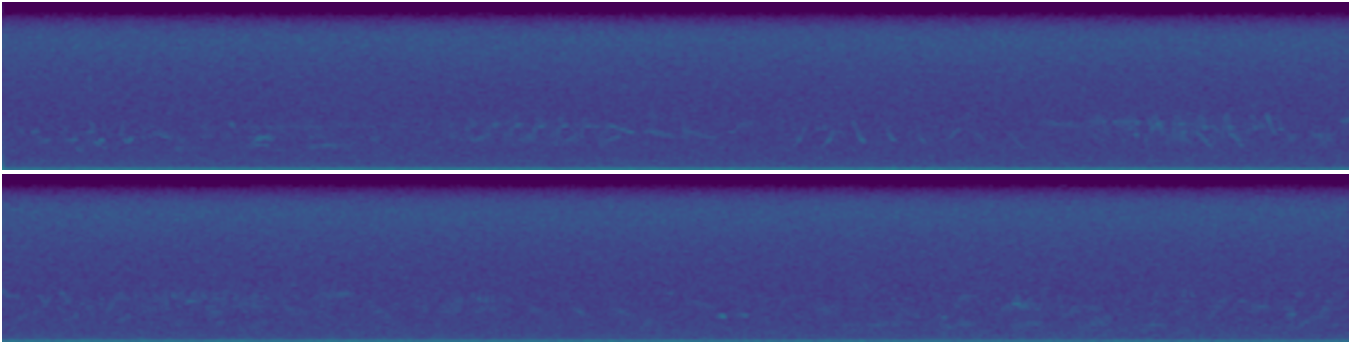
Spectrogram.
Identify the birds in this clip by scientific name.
Chlorodrepanis virens, Pternistis erckelii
